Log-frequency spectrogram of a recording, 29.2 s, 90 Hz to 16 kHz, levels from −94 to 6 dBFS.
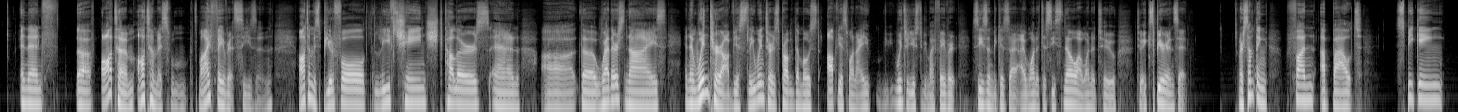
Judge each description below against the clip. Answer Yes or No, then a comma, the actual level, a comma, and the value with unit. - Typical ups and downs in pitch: Yes, average, 3.9 semitones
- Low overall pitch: Yes, low, 120 Hz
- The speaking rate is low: Yes, slow, 125 wpm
